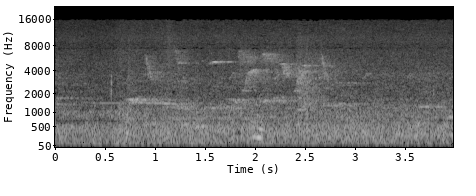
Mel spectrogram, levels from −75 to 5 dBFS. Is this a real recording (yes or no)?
yes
